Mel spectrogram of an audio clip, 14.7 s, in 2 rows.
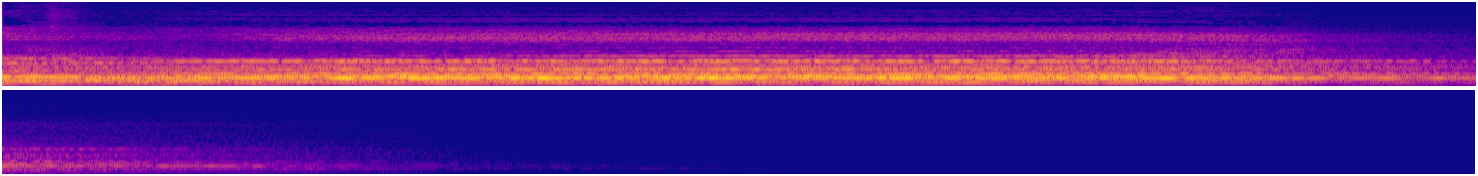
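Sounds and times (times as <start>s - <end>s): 
Orthodox cathedral choir singing a Marian hymn: 0.0s - 8.0s.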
